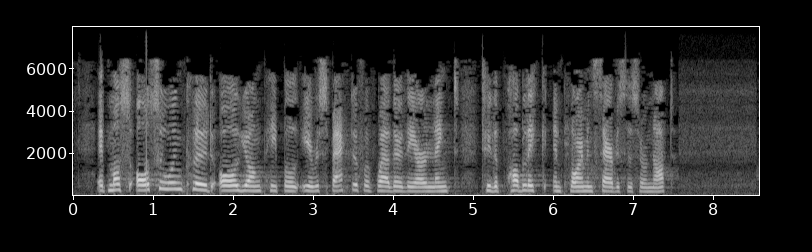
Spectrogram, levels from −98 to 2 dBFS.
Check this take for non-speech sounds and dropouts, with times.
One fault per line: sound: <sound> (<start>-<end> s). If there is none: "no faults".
no faults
